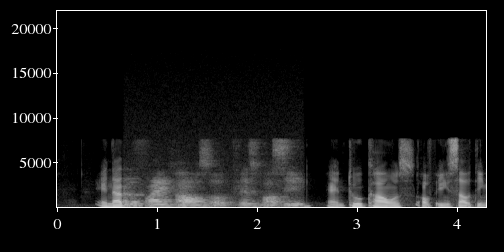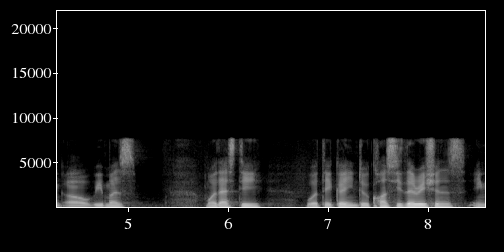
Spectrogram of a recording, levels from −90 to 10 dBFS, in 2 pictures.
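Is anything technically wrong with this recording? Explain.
Yes. From 0.68 s to 2.46 s the speech suddenly turns roomy and hollow. The bass thins out and the level drops by roughly ten decibels. Background room noise becomes audible, around 35 dB below the speech. At 2.46 s the close, full sound returns just as abruptly. This is likely a switch to a distant microphone. The close microphone's signal dropped out, and a far-off one, such as a camera's, filled the gap.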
